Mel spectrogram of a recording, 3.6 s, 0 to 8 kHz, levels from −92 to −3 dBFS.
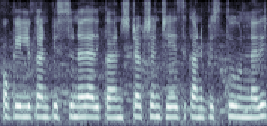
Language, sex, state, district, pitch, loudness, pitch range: Telugu, female, Telangana, Mahabubabad, 240 Hz, -13 LUFS, 230-245 Hz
